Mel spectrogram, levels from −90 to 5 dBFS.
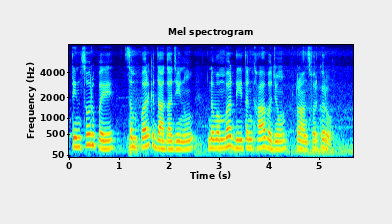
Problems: background sounds at intervals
